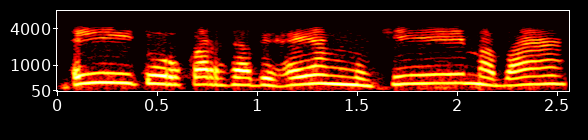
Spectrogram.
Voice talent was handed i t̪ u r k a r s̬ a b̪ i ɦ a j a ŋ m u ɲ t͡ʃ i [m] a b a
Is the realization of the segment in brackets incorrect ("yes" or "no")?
no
